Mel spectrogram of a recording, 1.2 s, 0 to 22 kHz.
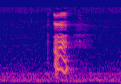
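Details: Newborn less than 24 hours old; a single short, sharp hiccup in a quiet room; hiccups.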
